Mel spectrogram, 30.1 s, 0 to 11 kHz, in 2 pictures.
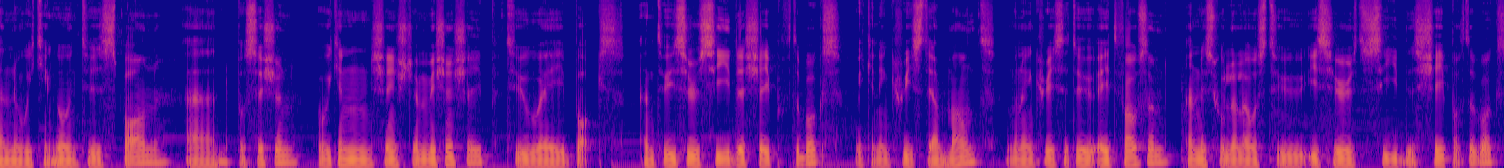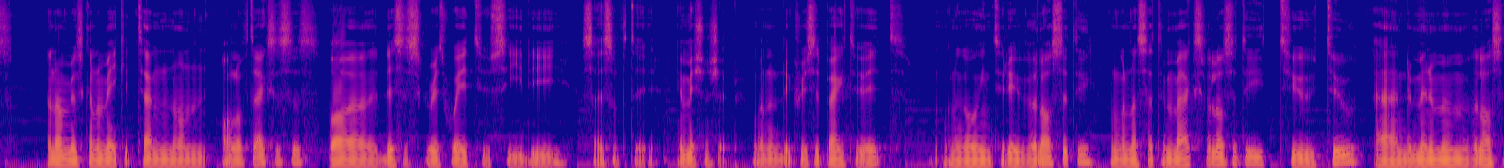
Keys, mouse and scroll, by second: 3.3 scroll, 6.2 scroll, 6.4 click, 8.0 scroll, 9.5 click, 9.5 scroll, 9.7 click, 10.5 0, 11.2 Return, 12.4 click, 13.2 click, 13.3 click, 14.7-15.5 typing, 15.4 scroll, 15.7 click, 16.1 ctrl+c, 16.6 ctrl+v, 18.3 scroll, 18.5 click, 23.4 click, 25.7 scroll, 28.2 2, 28.3 Return.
